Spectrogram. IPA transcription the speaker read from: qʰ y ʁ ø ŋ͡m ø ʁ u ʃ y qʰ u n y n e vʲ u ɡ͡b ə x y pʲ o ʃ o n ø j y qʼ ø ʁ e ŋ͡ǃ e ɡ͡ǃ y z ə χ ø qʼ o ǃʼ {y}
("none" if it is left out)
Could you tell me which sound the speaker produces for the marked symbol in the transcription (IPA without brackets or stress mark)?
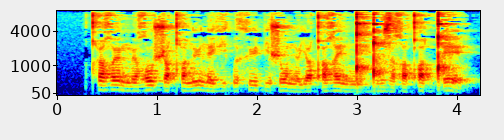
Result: e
